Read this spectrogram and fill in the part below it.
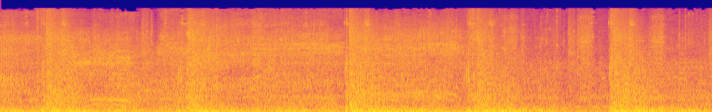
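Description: A shotgun fires in loud, repeated blasts.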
